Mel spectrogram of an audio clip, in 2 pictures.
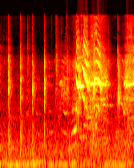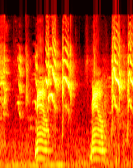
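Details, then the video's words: Indian green ringneck parrots kept as pets, mimicking cat meows and speech: scratchy squawks followed by two descending, wavering meow-like calls, with clicks between them, in a small room. "IRN Best Talking Parrot || Bolne Wala piyara Tota"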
